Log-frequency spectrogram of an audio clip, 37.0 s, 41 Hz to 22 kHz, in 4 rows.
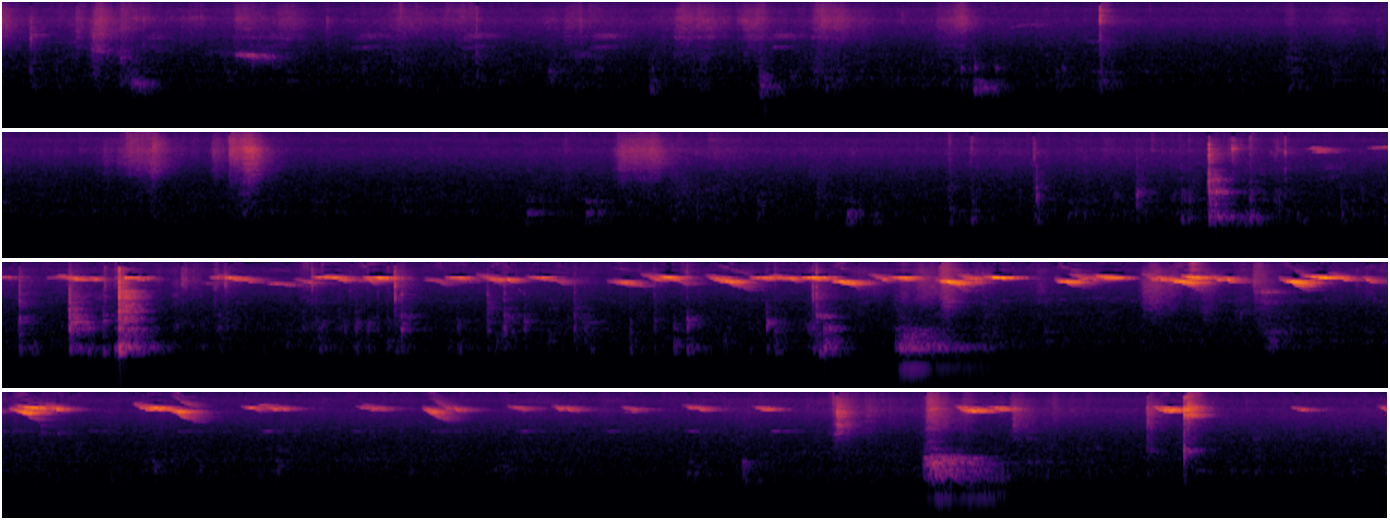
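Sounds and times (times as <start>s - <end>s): faint bird chirping: 0.9s - 5.7s, 17.9s - 36.9s.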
